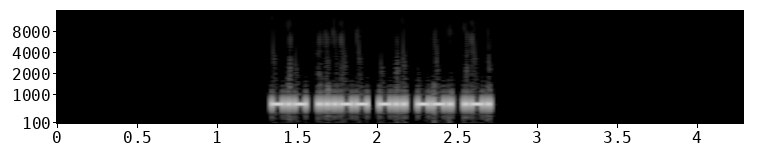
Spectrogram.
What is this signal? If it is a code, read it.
Morse code, heard as a keyed tone, about 48 wpm, 700 Hz. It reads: K3DGR
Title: USA Call Signs - 5 Characters - Repeated 3x - 50wpm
